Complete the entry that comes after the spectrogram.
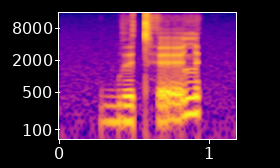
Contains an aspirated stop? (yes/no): yes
